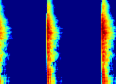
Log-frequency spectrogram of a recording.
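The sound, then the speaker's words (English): A gavel strikes three times, each a sharp, loud wooden crack that dies away quickly, spaced evenly under a second apart with silence between and no voices. “So let's bang the gavel right now. Three hits.”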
